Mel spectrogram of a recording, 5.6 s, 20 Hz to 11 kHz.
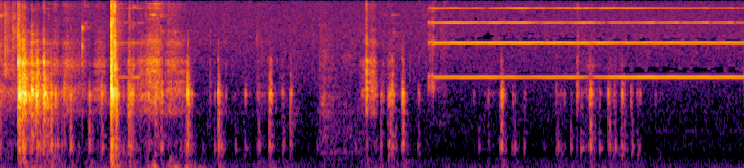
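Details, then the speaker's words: Yamaha XS1100 cafe racer rewiring, tester connected to positive, ignition switched on; handling clatter then a steady high-pitched tone holds, showing power present. "we have noise."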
